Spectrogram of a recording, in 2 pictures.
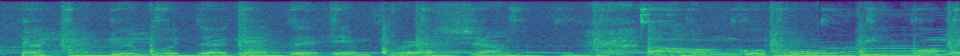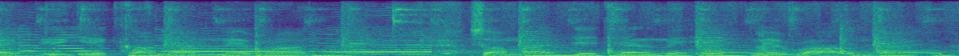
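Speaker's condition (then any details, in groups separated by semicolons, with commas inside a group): No condition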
